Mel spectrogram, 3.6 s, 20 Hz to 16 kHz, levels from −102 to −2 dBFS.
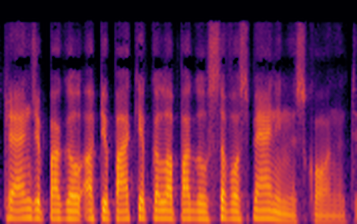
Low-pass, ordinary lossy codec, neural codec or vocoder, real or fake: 10.8 kHz; MP3, 64 kbps; codec, 24 kHz, 0.9 kbps, WavTokenizer, large speech release; fake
